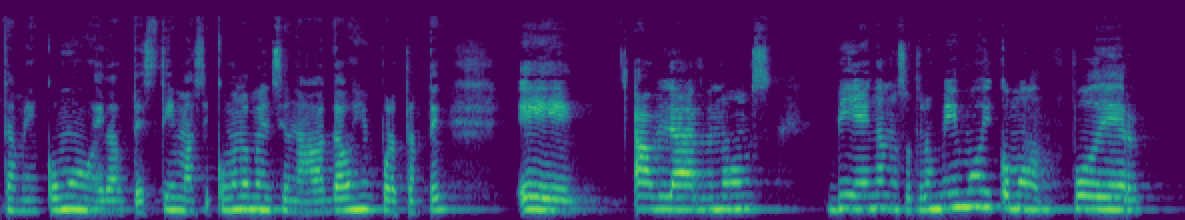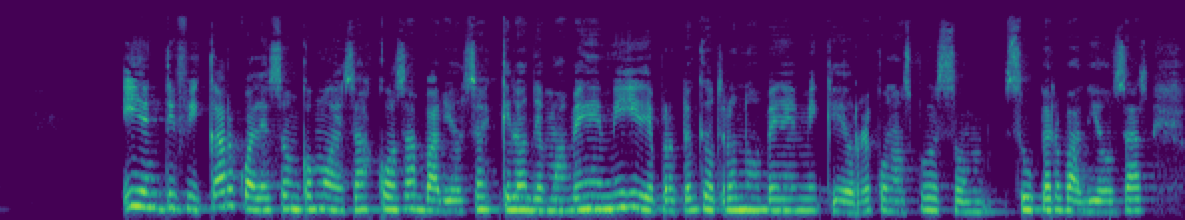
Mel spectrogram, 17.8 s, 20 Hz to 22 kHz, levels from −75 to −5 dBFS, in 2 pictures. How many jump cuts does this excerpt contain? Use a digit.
2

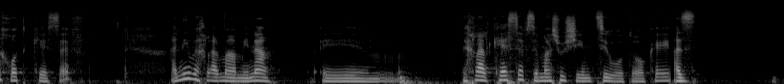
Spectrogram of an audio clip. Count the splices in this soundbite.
2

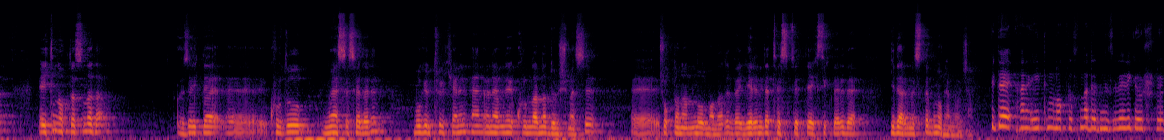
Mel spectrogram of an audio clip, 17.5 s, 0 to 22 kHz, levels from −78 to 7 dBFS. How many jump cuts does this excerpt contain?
1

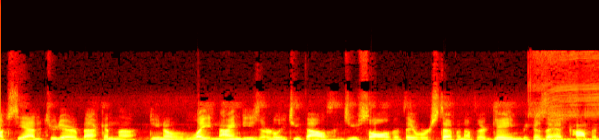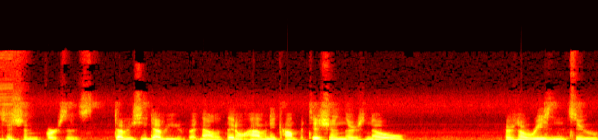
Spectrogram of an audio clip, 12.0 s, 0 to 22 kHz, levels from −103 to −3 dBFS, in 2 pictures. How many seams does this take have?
2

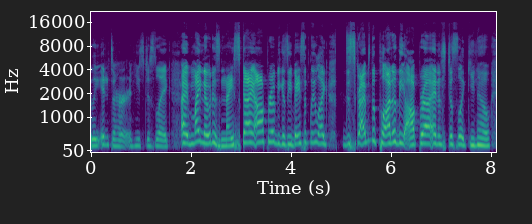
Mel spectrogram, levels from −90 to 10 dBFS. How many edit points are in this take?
1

